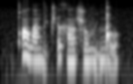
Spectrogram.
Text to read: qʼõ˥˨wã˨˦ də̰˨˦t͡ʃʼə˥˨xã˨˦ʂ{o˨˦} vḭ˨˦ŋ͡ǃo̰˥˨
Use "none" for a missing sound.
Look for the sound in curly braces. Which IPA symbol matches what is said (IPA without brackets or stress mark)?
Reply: o˨˦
